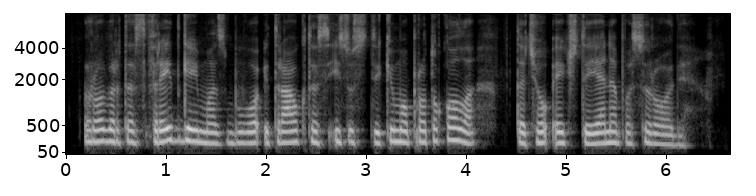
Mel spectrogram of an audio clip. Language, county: Lithuanian, Marijampolė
